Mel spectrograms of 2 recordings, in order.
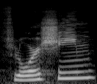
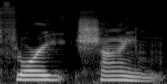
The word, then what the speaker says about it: Florsheim: I always said Florsheim, but apparently a subscriber said it's Florisheim, I think.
